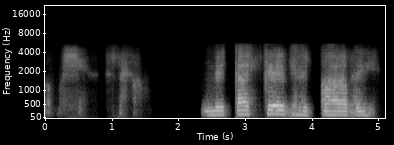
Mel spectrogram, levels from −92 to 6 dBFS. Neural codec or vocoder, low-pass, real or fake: codec, 16 kHz, 0.5 kbps, FreqCodec, smaller model; 5.4 kHz; fake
